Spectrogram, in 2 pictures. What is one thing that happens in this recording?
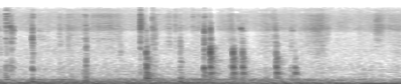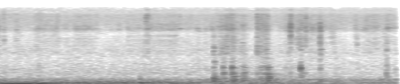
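Metal parts click and clink close by.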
